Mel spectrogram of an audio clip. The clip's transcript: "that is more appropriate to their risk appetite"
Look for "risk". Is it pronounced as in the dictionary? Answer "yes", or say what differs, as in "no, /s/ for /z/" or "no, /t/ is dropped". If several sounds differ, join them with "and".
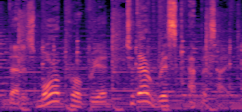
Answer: yes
